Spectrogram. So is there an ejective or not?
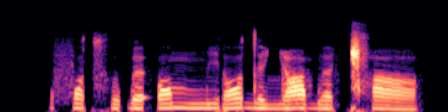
no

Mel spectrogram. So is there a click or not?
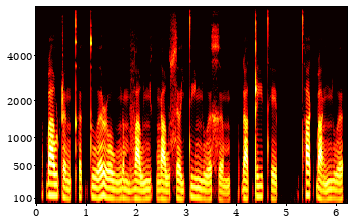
no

